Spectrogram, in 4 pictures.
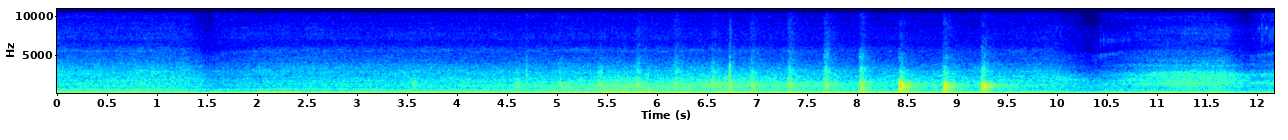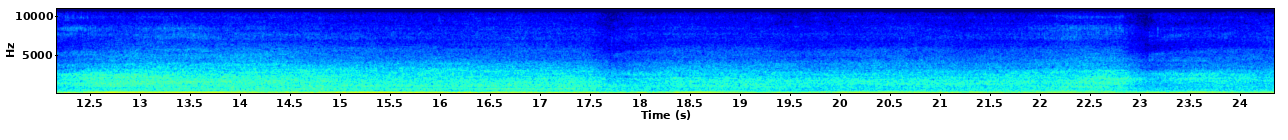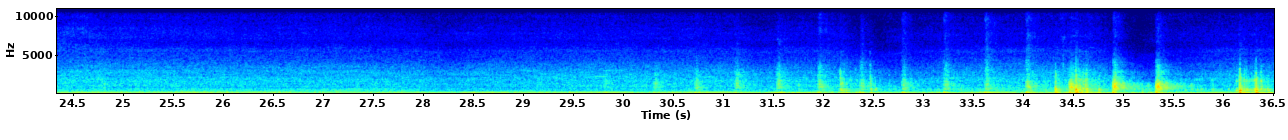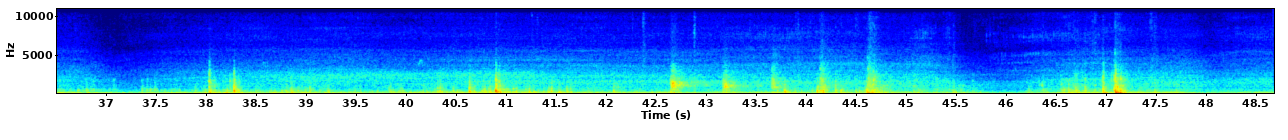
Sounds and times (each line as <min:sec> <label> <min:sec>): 0:00.0 construction 0:48.6
0:00.0 lawn mowers 0:48.6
